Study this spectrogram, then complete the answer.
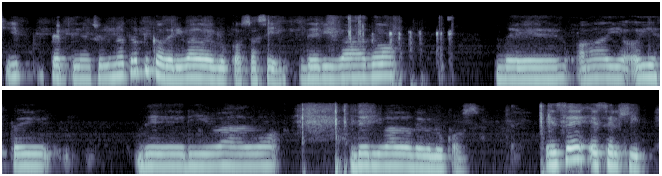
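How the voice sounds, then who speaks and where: An older woman lecturing a class at an unhurried pace, pausing to correct herself and checking in with "¿no?". Her voice is mellow and dark. The recording is dull and lo-fi. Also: fairly low pitch, steady tone, a little hiss or hum. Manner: explains step by step with rhetorical questions and wry asides; self-correcting, checks understanding with "¿sí?" and "¿no?". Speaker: university lecturer.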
